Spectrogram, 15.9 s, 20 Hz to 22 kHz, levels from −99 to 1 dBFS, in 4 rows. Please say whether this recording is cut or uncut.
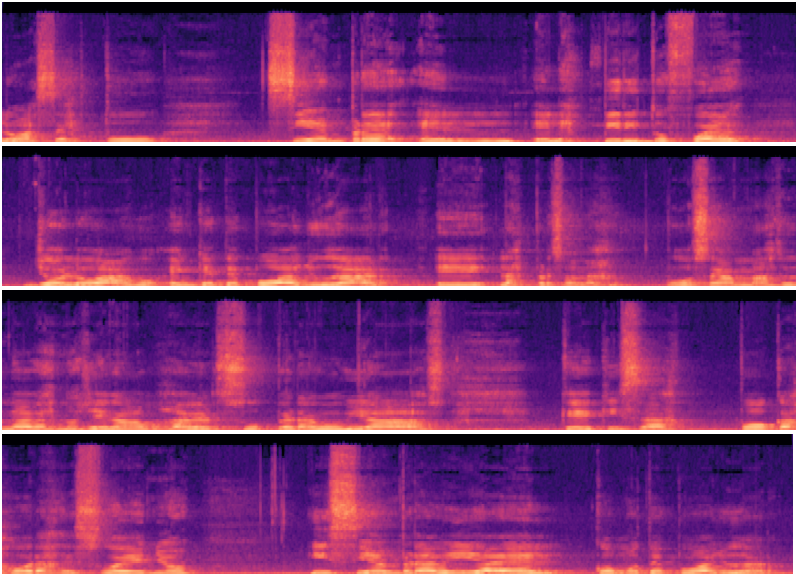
uncut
